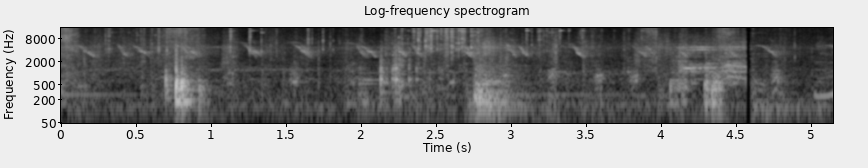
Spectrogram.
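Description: Chickens clucking, with a few louder clucks about a second in, near three seconds and again past four seconds, and faint high chirps between them.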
